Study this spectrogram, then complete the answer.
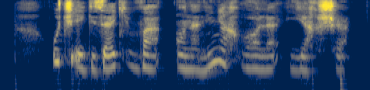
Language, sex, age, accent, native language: Uzbek, female, 18-24, Navoiy, Uzbek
